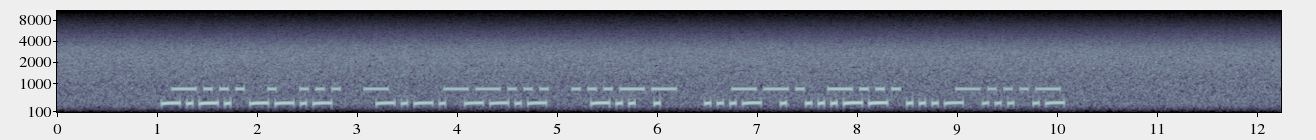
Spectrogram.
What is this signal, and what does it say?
Morse code, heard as two keyed tones, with radio static. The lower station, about 19 wpm, 390 Hz: CQ CQ DE VE3VSA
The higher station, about 15 wpm, 830 Hz: BEST 73 GB <BT>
